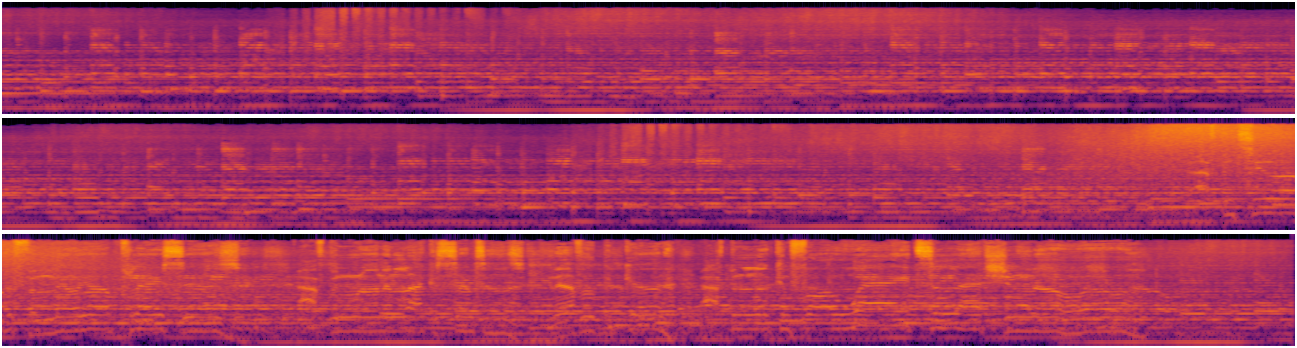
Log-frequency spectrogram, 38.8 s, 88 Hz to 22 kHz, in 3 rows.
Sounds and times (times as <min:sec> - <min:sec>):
Music: 0:00.0 - 0:38.7.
